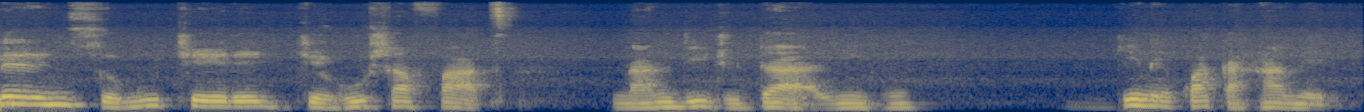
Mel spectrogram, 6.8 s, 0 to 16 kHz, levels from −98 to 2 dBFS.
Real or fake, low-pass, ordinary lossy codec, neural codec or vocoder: fake; 14.4 kHz; AAC, 64 kbps; vocoder, 44.1 kHz, 128 mel bands every 512 samples, BigVGAN v2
